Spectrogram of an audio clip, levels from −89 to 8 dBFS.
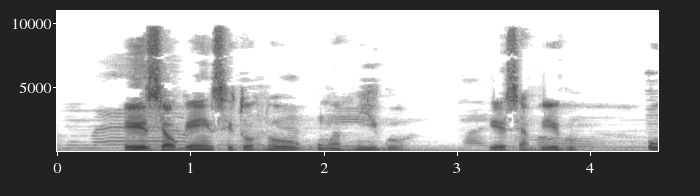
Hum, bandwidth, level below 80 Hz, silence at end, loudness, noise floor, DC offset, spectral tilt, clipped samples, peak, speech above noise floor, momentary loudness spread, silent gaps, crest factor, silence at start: none; 10.5 kHz; -50 dBFS; 0 s; -23 LUFS; -48 dBFS; 0.2%; -3.5 dB/octave; under 0.1%; -4 dBFS; 24 dB; 19 LU; none; 20 dB; 0.05 s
